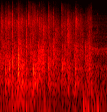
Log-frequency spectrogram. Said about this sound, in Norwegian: Eh, ved min side sitter altså HP Gundersen. Velkommen. Skal vi klappe? Takk.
